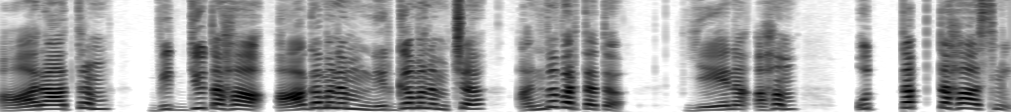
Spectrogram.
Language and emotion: Sanskrit, angry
